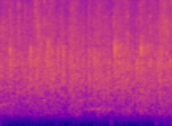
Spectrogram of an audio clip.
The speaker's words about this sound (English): It's time to outshout your doubt. Give him a hand clap of praise one more time.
